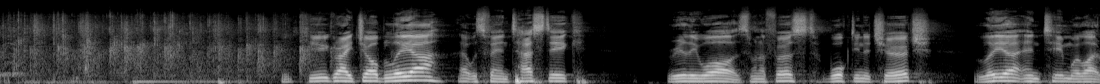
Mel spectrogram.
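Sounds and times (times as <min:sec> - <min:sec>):
audience clapping for the band: 0:00.0 - 0:03.5
speech: 0:02.8 - 0:05.9, 0:06.7 - 0:10.9.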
